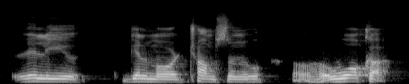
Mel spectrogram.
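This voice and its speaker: At a very slow pace, a man speaks in a medium pitch. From Caribbean (West Indies). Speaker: radio cricket commentator, broadcaster. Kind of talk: interview answer, storytelling.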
